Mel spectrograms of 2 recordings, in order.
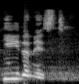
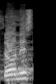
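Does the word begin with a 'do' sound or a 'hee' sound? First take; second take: hee; do. First: The word begins with a 'hee' sound. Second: The word begins with a 'do' sound. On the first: The speaker calls it right. "H E ही पढ़ते हैं ना हम" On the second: The speaker calls it wrong. "डोनिस्ट नहीं पढ़ा जाएगा"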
